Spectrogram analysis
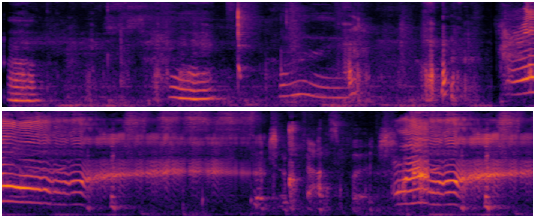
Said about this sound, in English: you're holding the baby and we're hearing like these newborn cries.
